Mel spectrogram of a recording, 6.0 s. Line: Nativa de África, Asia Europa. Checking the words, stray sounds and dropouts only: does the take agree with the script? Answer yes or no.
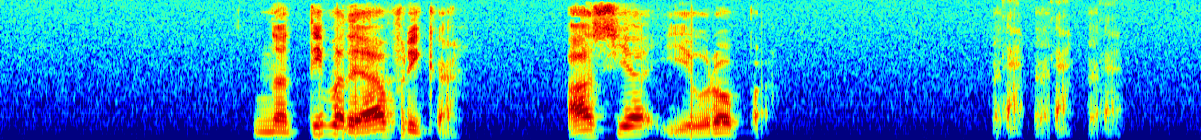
no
